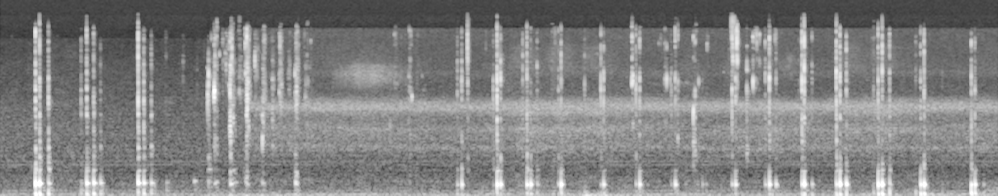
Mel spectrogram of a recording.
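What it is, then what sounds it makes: Glass perfume bottle. Fingertips and nails tap on the glass body of a small, round, partly full glass perfume bottle with blue liquid and a clear glass stopper, held in both hands. Sharp, quiet clicks with a brief glassy ring land in irregular clusters throughout. A faint steady hum sits underneath.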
